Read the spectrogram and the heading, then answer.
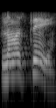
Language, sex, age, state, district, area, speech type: Hindi, female, 60+, Uttar Pradesh, Chandauli, rural, conversation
